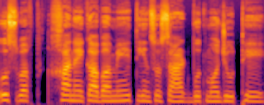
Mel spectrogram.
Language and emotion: Urdu, neutral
